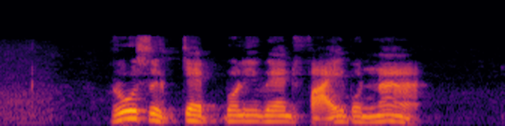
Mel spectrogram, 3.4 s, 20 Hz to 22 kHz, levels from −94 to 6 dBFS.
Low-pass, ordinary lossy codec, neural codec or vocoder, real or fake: none; none; none; real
